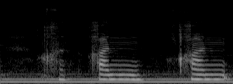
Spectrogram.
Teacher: ख्वा का मखरज अदनल हलक, अदनल हलक कहते हैं हमारा गले का जो ऊपर वाला हिस्सा है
